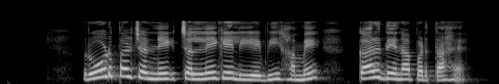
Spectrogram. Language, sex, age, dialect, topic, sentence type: Hindi, female, 25-30, Garhwali, banking, statement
